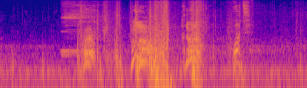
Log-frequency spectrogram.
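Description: A young man grunts and shouts in a scuffle.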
